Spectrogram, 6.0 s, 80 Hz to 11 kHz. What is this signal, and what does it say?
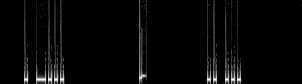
Morse code, heard as a keyed tone, about 20 wpm, 700 Hz. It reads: EB IS
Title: Top Two Letter Combinations in Words 20wpm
